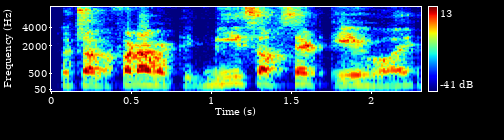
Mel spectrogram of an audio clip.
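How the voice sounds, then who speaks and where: A man's voice: fairly high pitch, moderate pace, echoey room. A man teaching math to a class, coaxing students with repeated questions. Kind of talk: classroom lesson.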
